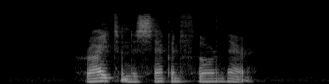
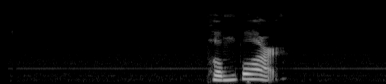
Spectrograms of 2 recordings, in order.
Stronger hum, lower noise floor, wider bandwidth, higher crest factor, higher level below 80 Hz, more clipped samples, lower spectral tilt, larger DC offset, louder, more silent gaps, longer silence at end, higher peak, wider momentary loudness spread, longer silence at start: neither; first, -69 dBFS vs -63 dBFS; first, 13 kHz vs 11.5 kHz; about the same, 20 dB vs 20 dB; about the same, -76 dBFS vs -76 dBFS; neither; second, -4.5 dB/octave vs -6.5 dB/octave; neither; second, -34 LUFS vs -26 LUFS; neither; second, 0.75 s vs 1.15 s; second, -16 dBFS vs -10 dBFS; about the same, 8 LU vs 6 LU; second, 0.85 s vs 2.1 s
